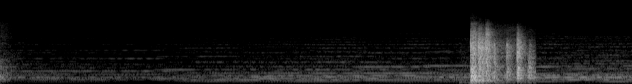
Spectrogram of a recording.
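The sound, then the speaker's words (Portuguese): A loud wooden thud of a head slammed full force into a door, cracking in two or three rapid impacts near the end as the door cracks but does not open, over a steady droning musical background. “Tu, vocês escutam o estralo da porta, mas a bicha ainda não abriu, mano.”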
